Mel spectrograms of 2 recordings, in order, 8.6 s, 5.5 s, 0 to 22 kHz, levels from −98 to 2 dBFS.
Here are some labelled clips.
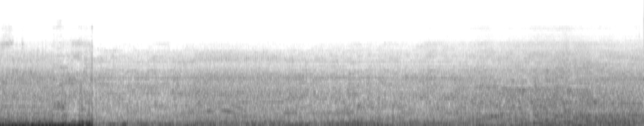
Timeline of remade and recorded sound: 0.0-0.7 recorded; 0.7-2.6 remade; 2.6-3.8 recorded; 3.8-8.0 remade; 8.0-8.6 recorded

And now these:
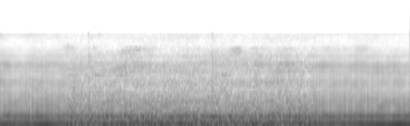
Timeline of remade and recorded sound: 0.0-0.9 remade; 0.9-4.2 recorded; 4.2-5.5 remade

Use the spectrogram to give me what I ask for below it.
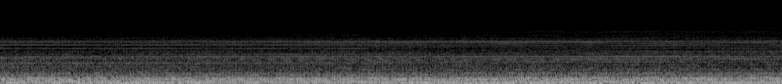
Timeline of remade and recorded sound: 0.0-4.6 remade; 4.6-6.7 recorded; 6.7-7.8 remade

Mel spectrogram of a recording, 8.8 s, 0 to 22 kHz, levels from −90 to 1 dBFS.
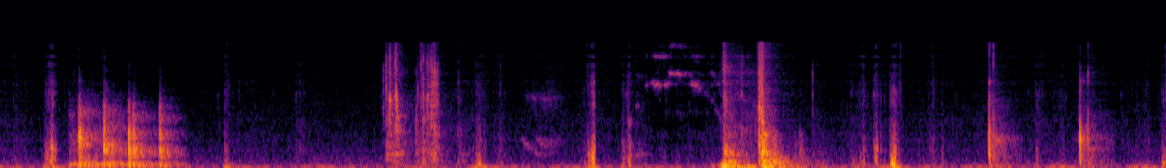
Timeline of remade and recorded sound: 0.0-1.0 remade; 1.0-1.7 recorded; 1.7-2.3 remade; 2.3-3.3 recorded; 3.3-8.8 remade

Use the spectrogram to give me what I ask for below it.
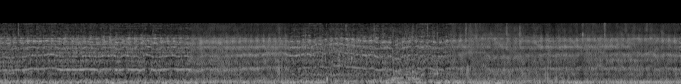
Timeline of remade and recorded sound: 0.0-1.9 recorded; 1.9-2.9 remade; 2.9-4.5 recorded; 4.5-6.8 remade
